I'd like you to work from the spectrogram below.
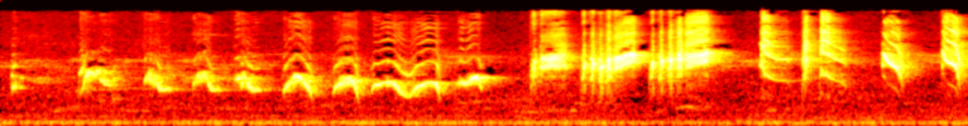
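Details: Fighting-type Chinese hwamei in captivity giving a series of looping, slurred whistles, then harsher, buzzy bursts and sharp downslurred notes over a noticeable low background rumble.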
